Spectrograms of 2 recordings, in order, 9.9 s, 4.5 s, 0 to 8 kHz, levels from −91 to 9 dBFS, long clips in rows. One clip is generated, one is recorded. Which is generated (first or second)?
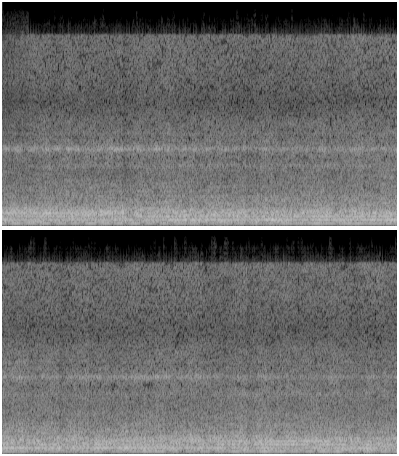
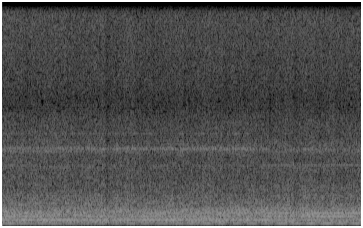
first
